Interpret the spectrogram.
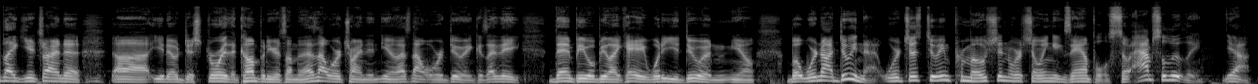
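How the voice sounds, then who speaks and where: A man's voice: mid-range voice, lively intonation, fast talker, few pauses, fairly bright tone, no echo. Dry-sounding man hosting a casual livestream. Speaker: host of a voice-over training livestream. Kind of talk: casual livestream chat, answering viewer comments.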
